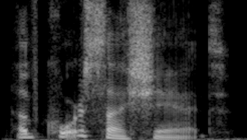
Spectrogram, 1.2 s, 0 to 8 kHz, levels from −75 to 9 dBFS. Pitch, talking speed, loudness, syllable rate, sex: 135 Hz, 195 wpm, -19 LUFS, 4.6 syllables/s, male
